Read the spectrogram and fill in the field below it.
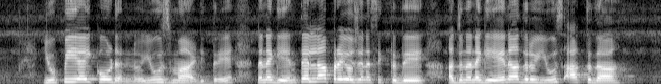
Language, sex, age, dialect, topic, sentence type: Kannada, female, 18-24, Coastal/Dakshin, banking, question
